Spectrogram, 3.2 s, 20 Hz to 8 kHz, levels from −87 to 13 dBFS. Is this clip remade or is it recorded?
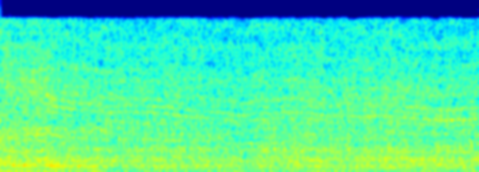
remade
